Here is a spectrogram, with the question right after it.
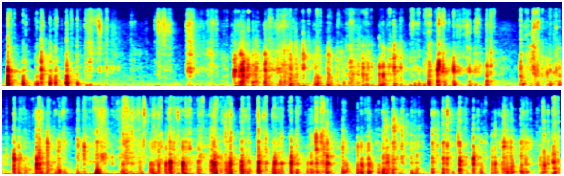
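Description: Rapid fast tapping on a wooden object produces a steady stream of dense, hollow clip-clop knocks with short, dry decay. The tapping pauses briefly near two seconds and again just before seven seconds, then continues.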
